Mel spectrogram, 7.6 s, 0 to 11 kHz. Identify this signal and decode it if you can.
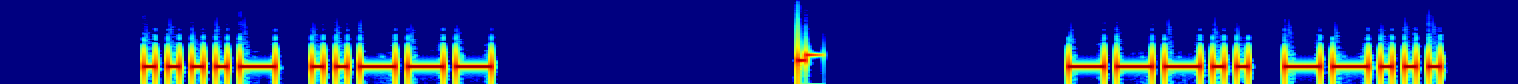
Morse code, heard as a keyed tone, about 20 wpm, 700 Hz. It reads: 42 87
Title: Common Cut Numbers - 2-Digit 20wpm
